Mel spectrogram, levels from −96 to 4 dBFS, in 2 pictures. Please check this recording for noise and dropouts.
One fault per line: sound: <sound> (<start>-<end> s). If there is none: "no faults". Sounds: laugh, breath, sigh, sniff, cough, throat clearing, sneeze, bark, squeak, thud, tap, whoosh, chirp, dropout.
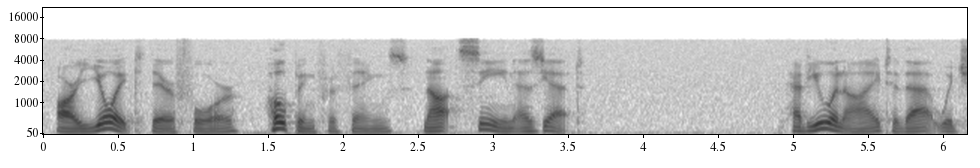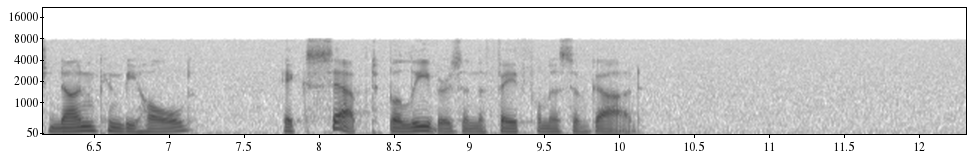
no faults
